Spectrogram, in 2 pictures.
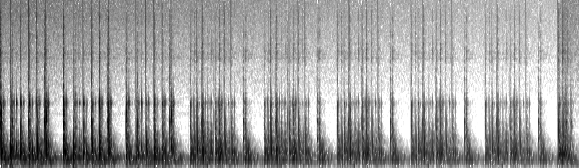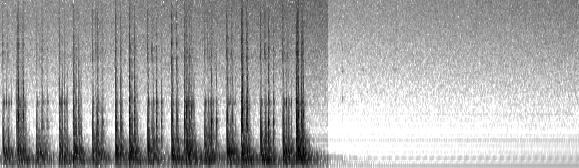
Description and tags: Short rhytms. Drumlike instruments.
